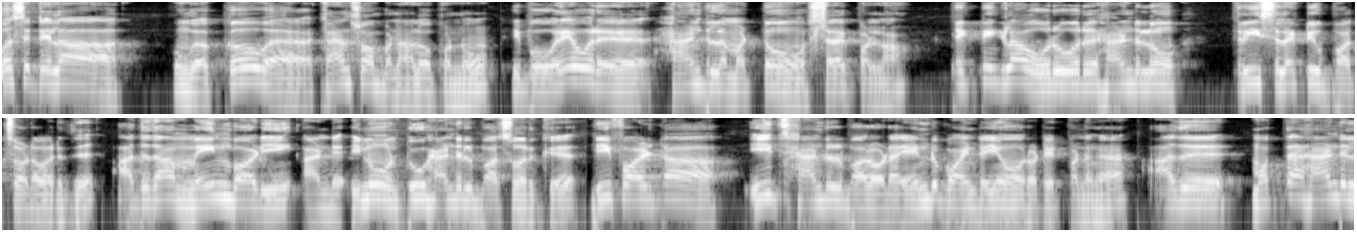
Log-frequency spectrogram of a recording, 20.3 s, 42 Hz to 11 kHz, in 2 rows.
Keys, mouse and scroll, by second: 5.1 r, 9.3 click, 12.8 click, 13.9 click, 14.9 click, 16.1 click, 16.9 click, 18.1 click, 19.9 click.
